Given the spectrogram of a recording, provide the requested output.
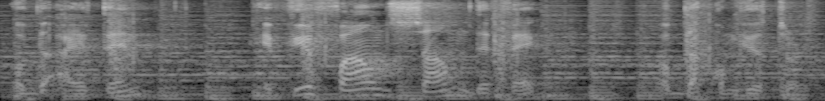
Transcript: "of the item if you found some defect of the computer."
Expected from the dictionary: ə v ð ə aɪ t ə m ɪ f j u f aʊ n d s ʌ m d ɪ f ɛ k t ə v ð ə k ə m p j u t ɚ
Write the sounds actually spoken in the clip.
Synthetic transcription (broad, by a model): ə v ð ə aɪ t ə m ɪ f j u f aʊ n d s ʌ m d ɪ f ɛ k t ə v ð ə k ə m p j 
